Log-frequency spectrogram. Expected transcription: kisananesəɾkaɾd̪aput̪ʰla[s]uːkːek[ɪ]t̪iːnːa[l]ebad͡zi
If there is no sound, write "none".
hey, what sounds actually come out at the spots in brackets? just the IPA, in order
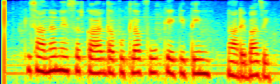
f, i, ɾ

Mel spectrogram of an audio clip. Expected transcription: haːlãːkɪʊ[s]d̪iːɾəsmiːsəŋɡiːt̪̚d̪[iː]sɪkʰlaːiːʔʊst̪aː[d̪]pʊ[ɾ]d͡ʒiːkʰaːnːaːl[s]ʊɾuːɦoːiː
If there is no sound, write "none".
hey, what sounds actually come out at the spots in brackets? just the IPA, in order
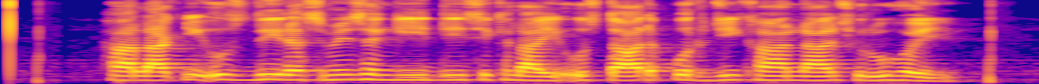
s, iː, d̪, ɾ, ʃ

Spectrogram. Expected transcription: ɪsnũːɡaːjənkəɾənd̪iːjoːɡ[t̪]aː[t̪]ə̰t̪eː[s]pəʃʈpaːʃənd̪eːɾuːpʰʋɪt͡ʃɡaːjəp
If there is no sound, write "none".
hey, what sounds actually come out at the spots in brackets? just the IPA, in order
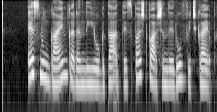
t̪, none, s

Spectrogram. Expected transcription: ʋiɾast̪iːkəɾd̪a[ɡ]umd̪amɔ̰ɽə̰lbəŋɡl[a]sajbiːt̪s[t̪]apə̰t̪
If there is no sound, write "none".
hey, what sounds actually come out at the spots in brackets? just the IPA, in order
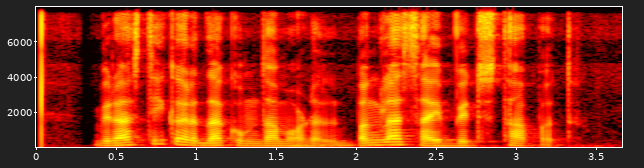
k, a, t̪ʰ

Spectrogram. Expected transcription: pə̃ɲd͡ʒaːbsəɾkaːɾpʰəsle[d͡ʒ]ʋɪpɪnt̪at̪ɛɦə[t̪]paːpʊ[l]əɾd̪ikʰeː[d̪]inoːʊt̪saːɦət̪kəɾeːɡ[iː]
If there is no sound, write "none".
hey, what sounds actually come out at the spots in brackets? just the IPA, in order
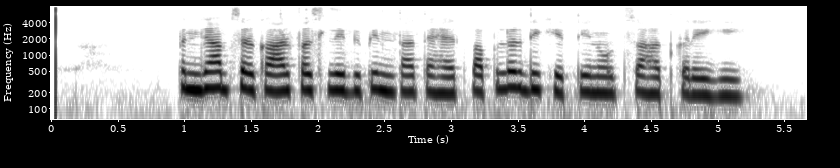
none, t̪, l, t̪, iː

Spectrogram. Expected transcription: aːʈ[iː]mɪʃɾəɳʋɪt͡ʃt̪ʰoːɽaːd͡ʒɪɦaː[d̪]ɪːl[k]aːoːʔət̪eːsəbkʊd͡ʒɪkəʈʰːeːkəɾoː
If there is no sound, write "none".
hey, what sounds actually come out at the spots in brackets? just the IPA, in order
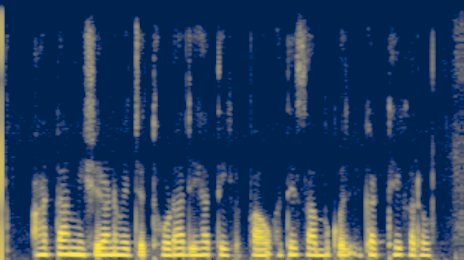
aː, t̪, p

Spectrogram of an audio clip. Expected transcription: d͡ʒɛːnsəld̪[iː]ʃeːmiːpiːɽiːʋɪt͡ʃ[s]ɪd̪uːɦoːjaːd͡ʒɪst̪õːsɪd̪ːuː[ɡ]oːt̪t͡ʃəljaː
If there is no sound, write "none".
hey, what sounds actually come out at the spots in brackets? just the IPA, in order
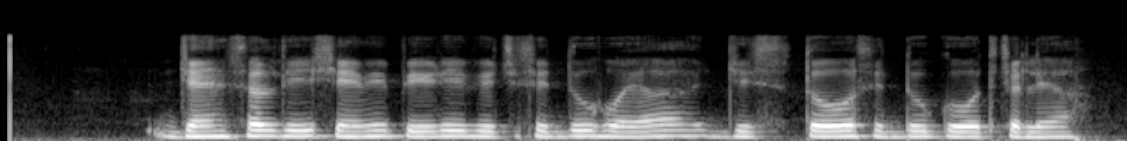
iː, s, ɡ

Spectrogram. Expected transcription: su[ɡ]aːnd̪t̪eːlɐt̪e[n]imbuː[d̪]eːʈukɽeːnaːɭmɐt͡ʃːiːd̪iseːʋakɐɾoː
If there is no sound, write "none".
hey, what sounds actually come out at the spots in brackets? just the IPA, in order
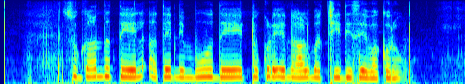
ɡ, n, d̪

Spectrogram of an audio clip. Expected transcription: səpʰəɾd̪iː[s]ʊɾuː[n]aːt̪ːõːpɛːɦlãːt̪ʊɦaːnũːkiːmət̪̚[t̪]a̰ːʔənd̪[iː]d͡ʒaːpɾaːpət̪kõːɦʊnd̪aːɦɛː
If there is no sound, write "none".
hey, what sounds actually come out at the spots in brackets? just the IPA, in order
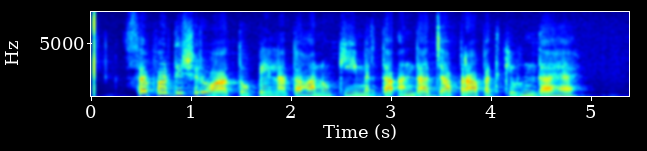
ʃ, none, d̪, aː

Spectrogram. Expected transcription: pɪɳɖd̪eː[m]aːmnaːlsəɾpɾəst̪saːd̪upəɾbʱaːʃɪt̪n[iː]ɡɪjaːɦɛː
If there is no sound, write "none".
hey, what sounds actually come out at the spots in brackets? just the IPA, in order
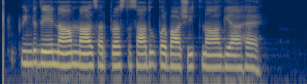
n, aː

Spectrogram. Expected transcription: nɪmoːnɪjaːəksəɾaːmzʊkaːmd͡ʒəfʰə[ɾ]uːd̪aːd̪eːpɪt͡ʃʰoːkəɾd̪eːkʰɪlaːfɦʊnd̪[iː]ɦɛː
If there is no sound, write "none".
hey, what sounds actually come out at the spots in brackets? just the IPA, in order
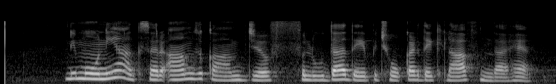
l, aː

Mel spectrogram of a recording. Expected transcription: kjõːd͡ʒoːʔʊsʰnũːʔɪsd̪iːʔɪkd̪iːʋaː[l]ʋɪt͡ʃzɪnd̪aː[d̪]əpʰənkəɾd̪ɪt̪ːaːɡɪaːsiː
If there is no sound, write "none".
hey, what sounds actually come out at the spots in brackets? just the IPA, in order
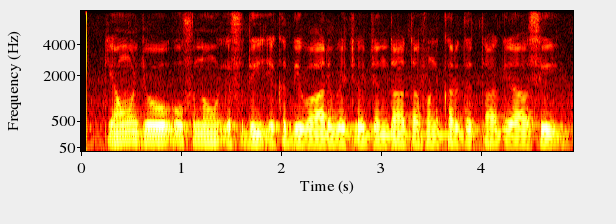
ɾ, d̪

